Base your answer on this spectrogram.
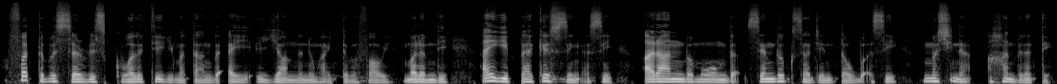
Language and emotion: Manipuri, sad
